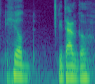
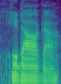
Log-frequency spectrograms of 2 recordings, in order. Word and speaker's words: Hidalgo: And I mispronounced it. It's Hidalgo. – Hidalgo. – Thank you. – Got to roll your R's.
